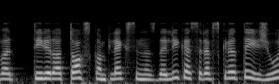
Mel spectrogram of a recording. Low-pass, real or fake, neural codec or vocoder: 7.2 kHz; fake; codec, 16 kHz, 0.9 kbps, LongCat-Audio-Codec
